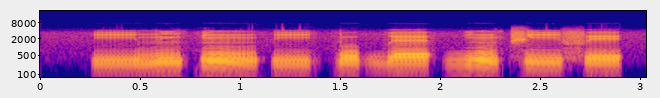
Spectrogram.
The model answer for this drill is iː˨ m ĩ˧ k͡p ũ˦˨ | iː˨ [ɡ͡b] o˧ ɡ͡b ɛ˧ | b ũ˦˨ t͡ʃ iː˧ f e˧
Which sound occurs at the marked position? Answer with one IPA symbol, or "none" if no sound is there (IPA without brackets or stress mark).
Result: k͡p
